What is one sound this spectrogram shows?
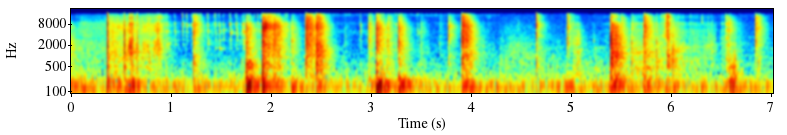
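Metal parts of a camping stove click and clink as they are handled.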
